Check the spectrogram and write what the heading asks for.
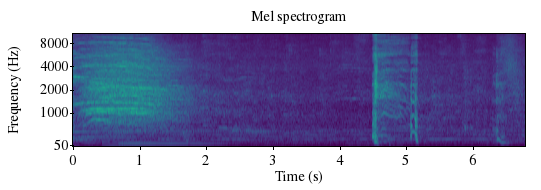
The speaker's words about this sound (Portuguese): Será que você pode gritar de medo aqui hoje? Eu vou dizer: É um fantasma, você grita de medo, combinado?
